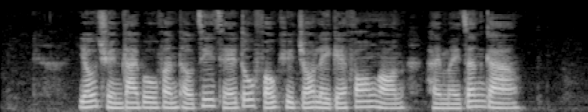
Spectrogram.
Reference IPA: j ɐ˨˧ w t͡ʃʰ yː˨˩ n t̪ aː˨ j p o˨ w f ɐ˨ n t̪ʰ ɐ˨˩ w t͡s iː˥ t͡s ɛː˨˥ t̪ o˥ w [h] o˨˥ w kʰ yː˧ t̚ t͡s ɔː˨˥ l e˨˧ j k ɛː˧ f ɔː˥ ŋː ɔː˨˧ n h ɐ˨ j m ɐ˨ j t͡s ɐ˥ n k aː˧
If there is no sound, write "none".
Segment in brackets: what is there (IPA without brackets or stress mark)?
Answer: f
